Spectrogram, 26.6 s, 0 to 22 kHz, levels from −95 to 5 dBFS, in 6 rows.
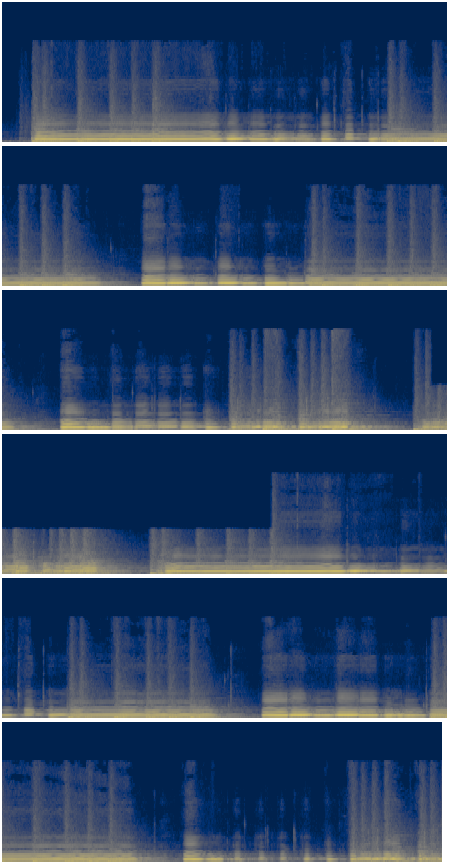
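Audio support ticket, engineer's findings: Band narrows 13.18–16.05 s, nothing above 7 kHz, duller tone, no gap at switch, no real level jump. Likely input switched to a poorer device. Distinguished from codec band-limiting by its own new background noise, about 45 dB down.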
